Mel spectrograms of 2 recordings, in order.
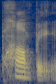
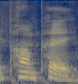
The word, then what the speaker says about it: Pompey: is it Pompeii or pumpy how do you say your last name I say Pompeii but I've I'm so accustomed to hearing it both ways that I don't even say anything when I hear it well well that's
